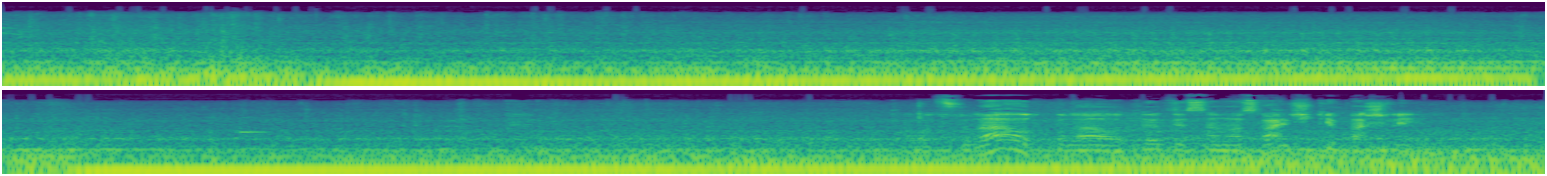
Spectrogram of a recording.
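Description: Wind rumbles loudly against a moving vehicle.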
